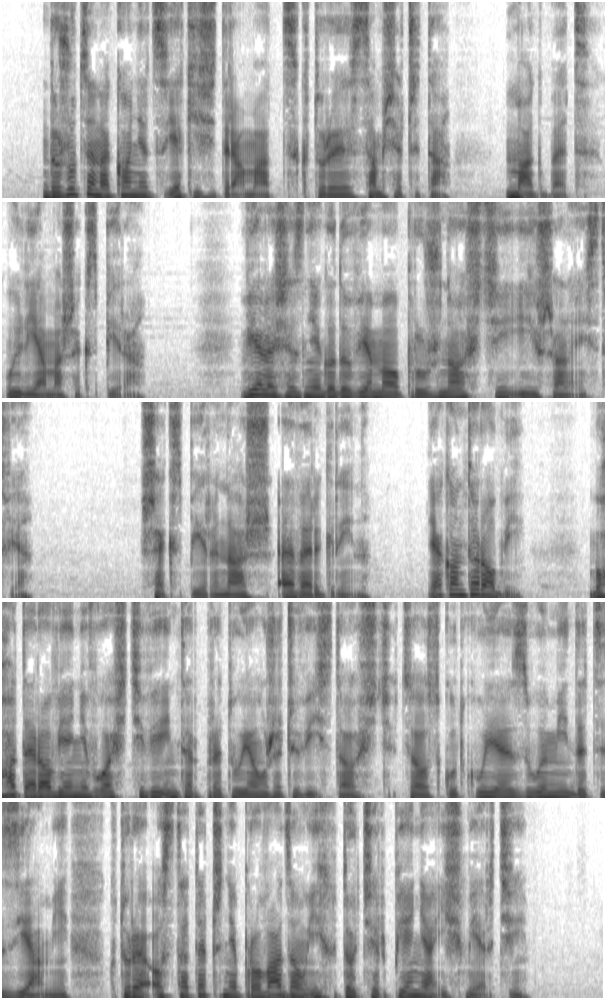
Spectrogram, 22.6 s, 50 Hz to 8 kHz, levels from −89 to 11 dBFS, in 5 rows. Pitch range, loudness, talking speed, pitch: 135-170 Hz, -19 LUFS, 115 wpm, 150 Hz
